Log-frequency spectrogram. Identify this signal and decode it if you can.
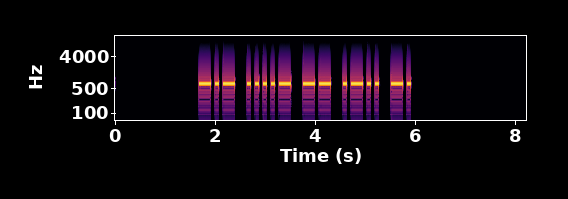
Morse code, heard as a keyed tone, about 15 wpm, 700 Hz. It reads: K4MLN
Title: USA Call Signs - 5 Characters - Repeated 3x - 15wpm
